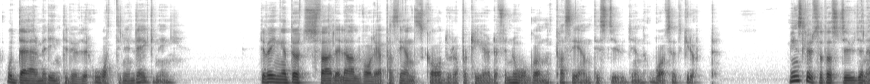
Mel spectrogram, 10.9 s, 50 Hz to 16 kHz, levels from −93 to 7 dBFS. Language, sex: Swedish, male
